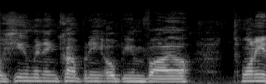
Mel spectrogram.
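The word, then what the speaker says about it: Heumann: i've seen personally uh l human and not like it's not like spelled like human um you can say h-e-u-m-a-n-n l human and company incorporated from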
